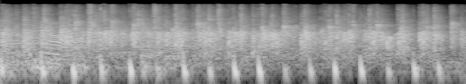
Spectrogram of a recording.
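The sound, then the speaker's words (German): Steady, rhythmic applause with distinct hand claps landing at a quick even pace, sustained for a few seconds without any talking. “Ja, kriegt, ihr kriegt von uns nach. Applaus.”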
